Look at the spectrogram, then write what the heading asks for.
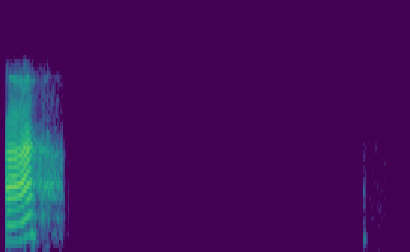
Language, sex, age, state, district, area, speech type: Dogri, male, 30-45, Jammu and Kashmir, Kathua, rural, conversation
